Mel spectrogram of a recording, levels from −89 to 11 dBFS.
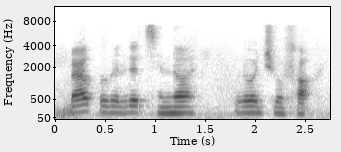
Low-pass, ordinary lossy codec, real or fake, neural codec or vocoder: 7.2 kHz; AAC, 48 kbps; fake; codec, 16 kHz, 1 kbps, X-Codec, WavLM features, trained on Multilingual LibriSpeech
